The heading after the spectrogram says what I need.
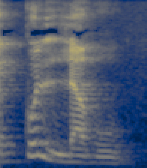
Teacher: يَكُنْ لَهُ، نون ساکن ہو رہا ہے، وَلَمْ يَكُنْ لَهُ، يَكُنْ لَهُ ہے اصل میں. ٹھیک ہے، ہم نے نون کو چھوڑ دیا ہے اور کاف اور لام کو ملا دیا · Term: بلا غنہ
